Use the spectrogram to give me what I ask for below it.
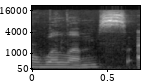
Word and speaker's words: Willems: We've read some Mo Williams before. More Willems, I think, is how you say his name.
